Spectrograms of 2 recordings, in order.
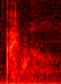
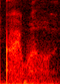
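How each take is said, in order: Both takes have the same delivery.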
